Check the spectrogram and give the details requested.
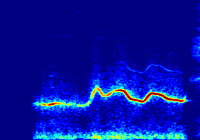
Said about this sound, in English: That little Indian Native American whistle, that kind of I know you were hitting that back in the day.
